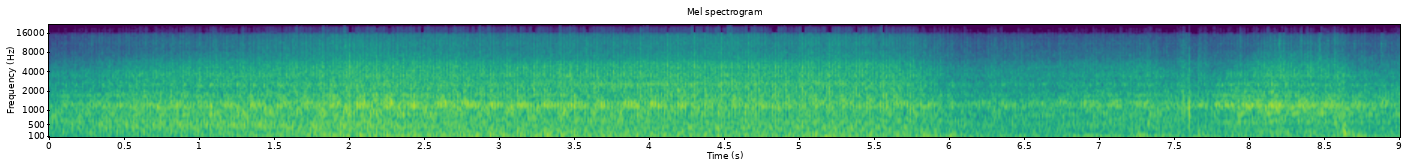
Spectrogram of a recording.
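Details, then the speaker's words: 7.3 turbo diesel van idling after new alternator install: light chirping tone over the diesel clatter as the serpentine/alternator belt runs off the side of its pulley, possibly misrouted; shut down and rerouted. "Oh, the alternator belt was just on the side. The belt was on the side. Good thing I shut her down."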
